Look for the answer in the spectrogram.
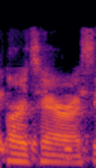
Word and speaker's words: Carteris: But Andrea Zuckerman, as we all know her, her real name is Gabrielle Carteris. That's how you pronounce it, right? – Carteris, yeah.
